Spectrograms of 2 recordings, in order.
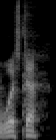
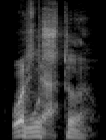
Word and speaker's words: Worcester: It's spelled Worcester. Like Worcestershire sauce on this steak. – Yes. – Yeah. – But they say Worcestershire sauce, so it's the same pronunciation.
